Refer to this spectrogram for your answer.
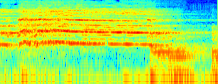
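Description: Dejaci's rooster crows loudly, one long drawn-out cock-a-doodle-doo with a strained, harmonic-rich tone that breaks off near the end, heard alone without any talking.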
